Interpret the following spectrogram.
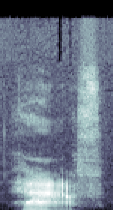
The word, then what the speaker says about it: half: Silent L. Salmon, calm, half, would, should, could, talk, walk, and others.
